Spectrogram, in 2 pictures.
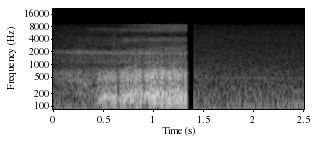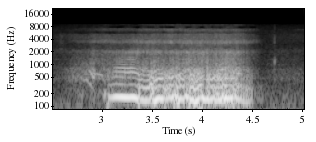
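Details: Snoring during sleep recorded with the SnoreLab smartphone app.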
